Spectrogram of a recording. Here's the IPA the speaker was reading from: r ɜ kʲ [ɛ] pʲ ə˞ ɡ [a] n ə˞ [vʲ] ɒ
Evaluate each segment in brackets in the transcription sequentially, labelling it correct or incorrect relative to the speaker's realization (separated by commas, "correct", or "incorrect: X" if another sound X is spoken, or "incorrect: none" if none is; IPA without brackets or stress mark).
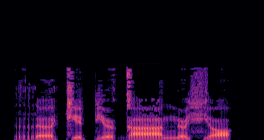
correct, incorrect: aː, incorrect: fʲ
